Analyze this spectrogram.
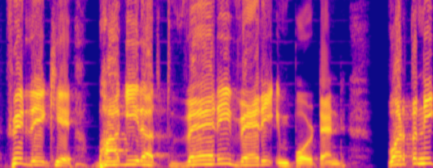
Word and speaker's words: भगीरथ: ठीक है फिर देखिए भागीरथ वेरी वेरी इंपॉर्टेंट वर्तनी की दृष्टि से भागीरथ शब्द गलत है तो शब्द क्या होगा भगीरथ होगा भगीरथ लेकिन ध्यान ध्यान रहे अगर भागीरथी आता है यह यहां पे सही है।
